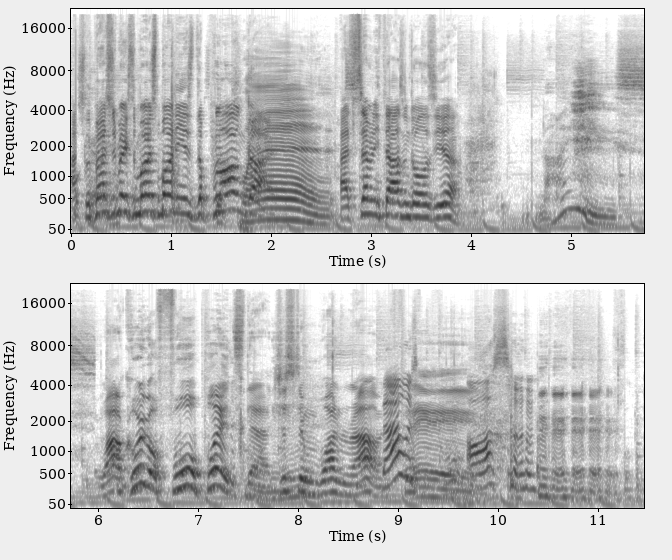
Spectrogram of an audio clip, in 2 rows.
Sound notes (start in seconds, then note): 3.8 sighs; 7.0 laughs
